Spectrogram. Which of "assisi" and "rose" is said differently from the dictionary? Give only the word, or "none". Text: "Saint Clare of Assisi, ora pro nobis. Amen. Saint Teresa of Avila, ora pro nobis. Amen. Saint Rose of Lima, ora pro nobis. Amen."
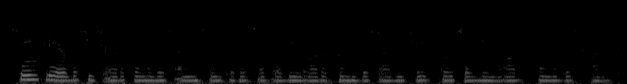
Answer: rose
